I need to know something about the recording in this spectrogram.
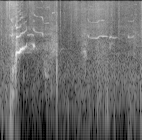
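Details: Dog during a mating visit between the stud male Sobol and the female Taina, who first allowed him near and then fought him off, in snow: one short, loud, rising whine, then faint rustling.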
